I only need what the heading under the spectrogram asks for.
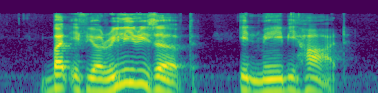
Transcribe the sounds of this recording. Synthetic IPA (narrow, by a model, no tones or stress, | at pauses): batɪfjɔəɹiliɹizəvd | ɪt̚mebiɦa̰d̥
